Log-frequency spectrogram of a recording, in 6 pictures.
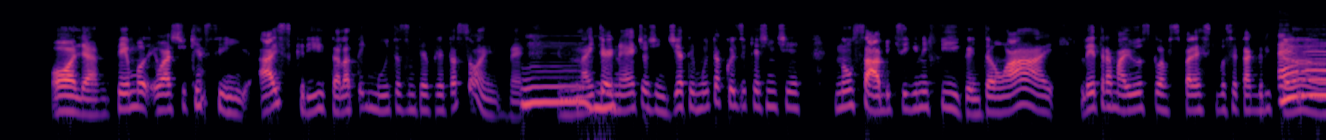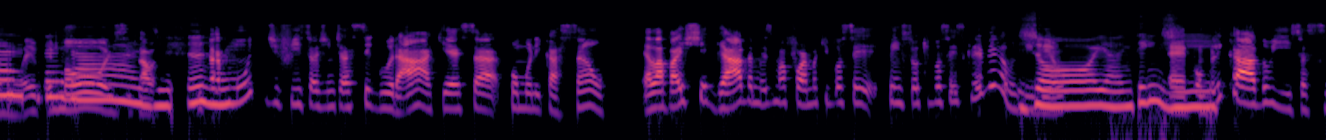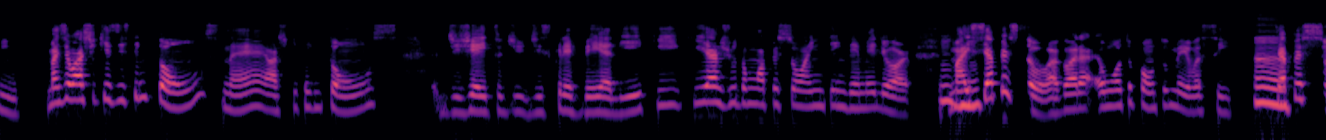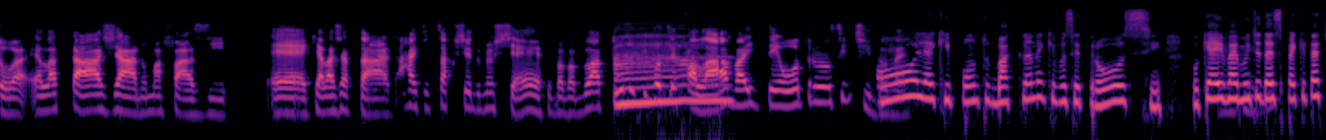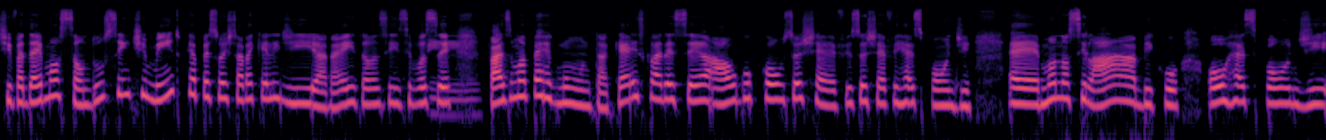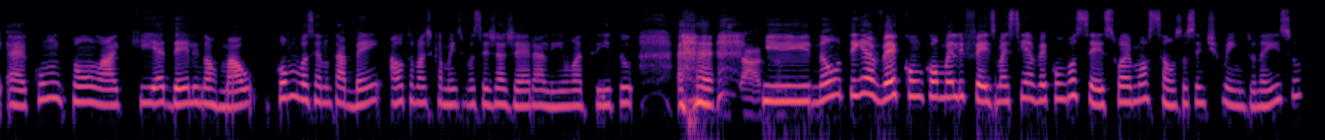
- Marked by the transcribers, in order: chuckle
- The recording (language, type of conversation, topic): Portuguese, podcast, Como pedir esclarecimentos sem criar atrito?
